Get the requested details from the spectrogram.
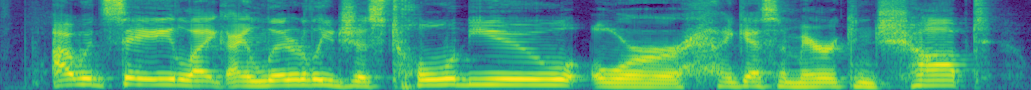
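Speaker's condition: No condition

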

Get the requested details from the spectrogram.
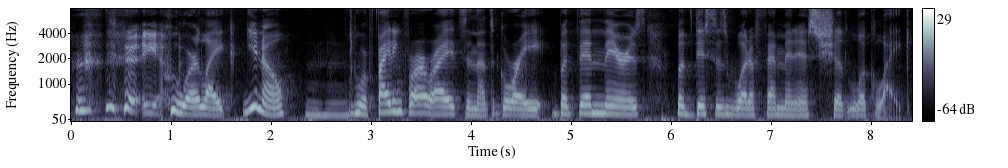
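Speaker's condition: No condition

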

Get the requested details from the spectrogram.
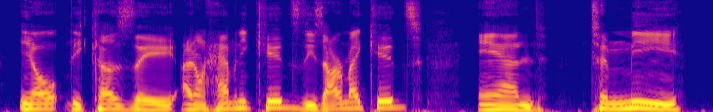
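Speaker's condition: Cleft palate; congenital cleft palate

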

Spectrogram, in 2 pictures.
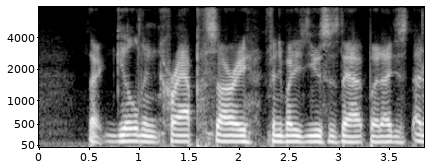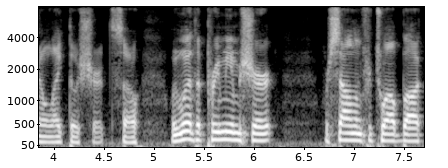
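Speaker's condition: Cleft palate; congenital cleft palate

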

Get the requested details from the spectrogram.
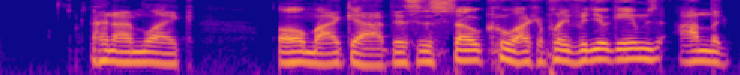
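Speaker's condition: Cleft palate; congenital

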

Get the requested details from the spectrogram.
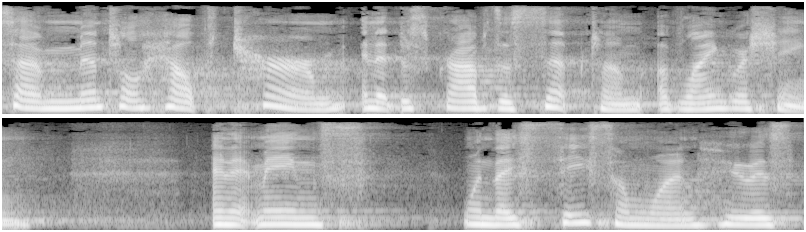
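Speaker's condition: Cleft lip and palate, severe

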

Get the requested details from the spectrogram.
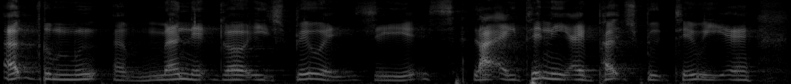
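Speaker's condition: Speech impediment; initially misdiagnosed

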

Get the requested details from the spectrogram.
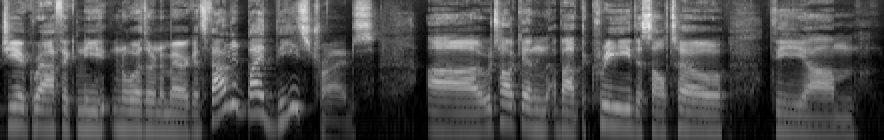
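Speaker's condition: No condition

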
